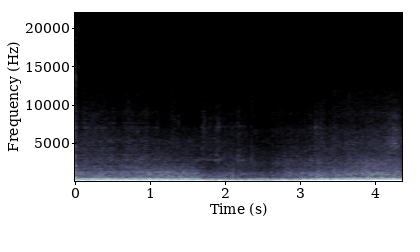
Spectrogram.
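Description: Steady low engine rumble from inside an Uttarakhand transport bus on the move, a continuous drone with road noise and no voices.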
